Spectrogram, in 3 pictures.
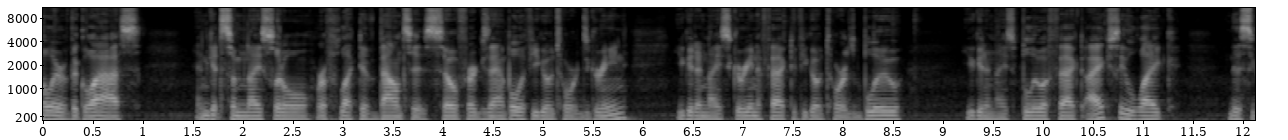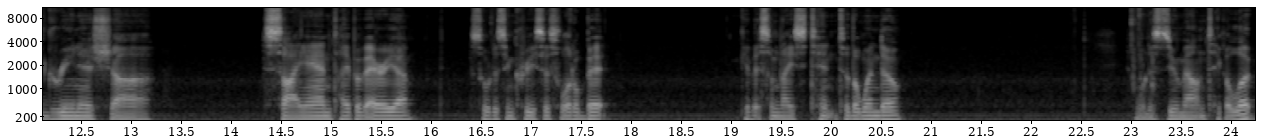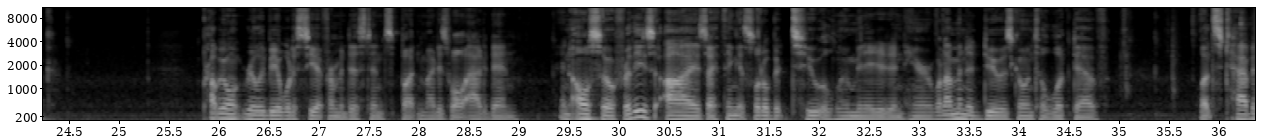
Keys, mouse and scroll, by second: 7.4 drag, 22.2 middle click, 23.1 alt+a, 23.4-24.5 drag, 27.5 middle click, 29.3-30.1 drag, 29.3-30.1 middle drag, 33.5 click, 34.2-34.5 middle drag, 35.1 shift+middle click, 35.7 click, 36.2 Tab.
